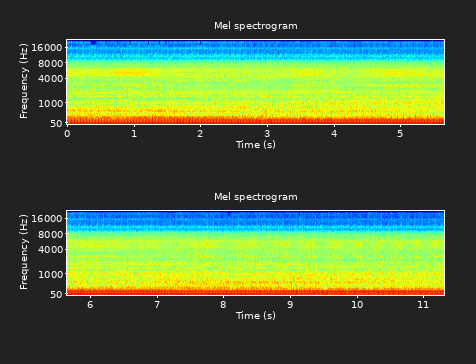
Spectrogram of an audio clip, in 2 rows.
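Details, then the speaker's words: 2015 GMC Terrain with a P0010 code and check engine light on, idling with the mic under the hood: steady, low, rough idle with faint uneven puffing; exhaust leak somewhere underneath. "definitely got an exhaust leak somewhere underneath somewhere between the engine and the KO"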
